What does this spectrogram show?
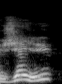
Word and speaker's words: j'ai eu: So j'ai eu, great. Remember that one is pronounced U. Anything else in French, EU is E.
